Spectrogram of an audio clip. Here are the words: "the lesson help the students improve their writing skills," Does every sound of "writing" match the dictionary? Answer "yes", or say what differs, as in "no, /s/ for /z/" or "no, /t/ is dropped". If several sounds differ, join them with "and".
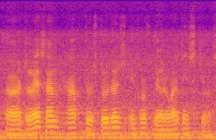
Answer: no, /w/ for /ɹ/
